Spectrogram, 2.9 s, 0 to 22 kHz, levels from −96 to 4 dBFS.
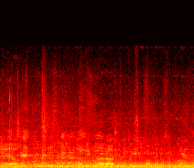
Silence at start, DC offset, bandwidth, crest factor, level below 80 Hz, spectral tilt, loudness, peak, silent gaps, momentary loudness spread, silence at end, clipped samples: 0 s; under 0.1%; 13.5 kHz; 16 dB; -52 dBFS; -6.5 dB/octave; -29 LUFS; -14 dBFS; none; 4 LU; 0 s; under 0.1%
